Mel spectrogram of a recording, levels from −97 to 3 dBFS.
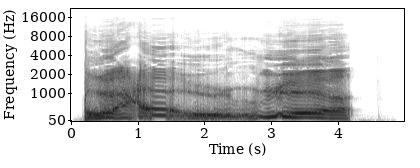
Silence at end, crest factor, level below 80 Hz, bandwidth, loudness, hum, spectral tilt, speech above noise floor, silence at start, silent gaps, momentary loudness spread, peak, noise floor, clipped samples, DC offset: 0.85 s; 14 dB; -44 dBFS; 7.2 kHz; -15 LUFS; none; -9.5 dB/octave; 59 dB; 0.2 s; none; 10 LU; 0 dBFS; -74 dBFS; under 0.1%; under 0.1%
